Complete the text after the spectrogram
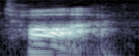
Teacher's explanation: the oi has an ah sound to it. So toy becomes taw.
